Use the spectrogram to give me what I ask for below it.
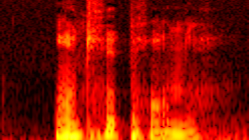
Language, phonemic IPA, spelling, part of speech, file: French, /ɑ̃.tʁə.pʁɑ̃dʁ/, entreprendre, verb, Fr-entreprendre.ogg
- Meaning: to undertake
